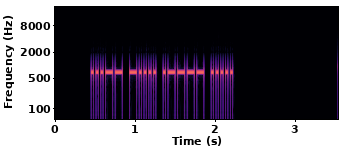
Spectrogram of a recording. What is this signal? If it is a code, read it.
Morse code, heard as a keyed tone, about 40 wpm, 700 Hz. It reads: 3615
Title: Numbers - 4-Digit 40wpm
